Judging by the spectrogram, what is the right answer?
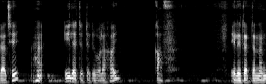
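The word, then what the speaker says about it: كاف: এই লেটারটাকে বলা হয় কাফ। এই লেটারটার নাম কি? সেটাকে বলা হয় কাফ। এটাকে আমরা বলব কাফ। তার আগের লেটারের থেকে একটু উচ্চারণী পার্থক্য। এটাকে কি বললাম? কফ। হ্যা। এটাকে বললাম কফ।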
